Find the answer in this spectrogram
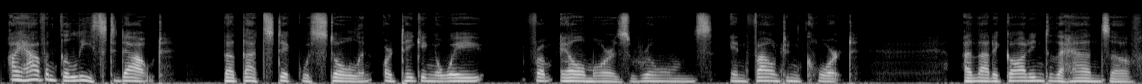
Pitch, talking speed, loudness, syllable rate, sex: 150 Hz, 140 wpm, -19 LUFS, 3.9 syllables/s, male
